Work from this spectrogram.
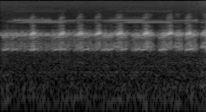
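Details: Japanese treefrog chorus on a summer night: bright, raspy croaks repeated about three times a second, overlapping into a steady din that drowns out the endangered Suwon treefrog's song.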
